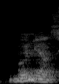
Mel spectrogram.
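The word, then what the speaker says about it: Muñoz: Munoz.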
